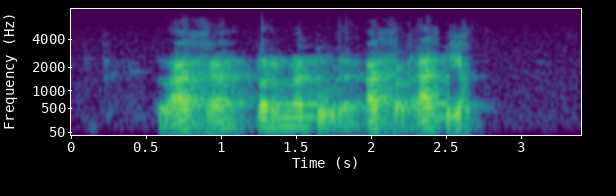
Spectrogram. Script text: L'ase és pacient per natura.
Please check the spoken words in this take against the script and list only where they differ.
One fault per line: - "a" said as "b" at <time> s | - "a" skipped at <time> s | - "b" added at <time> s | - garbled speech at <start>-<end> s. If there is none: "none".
- "és pacient" skipped at 1.0 s
- garbled speech at 2.0-2.7 s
